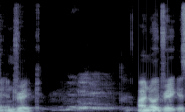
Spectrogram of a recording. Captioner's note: laughter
